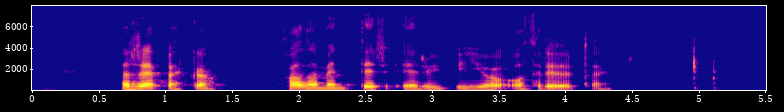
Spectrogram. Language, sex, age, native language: Icelandic, male, 20-29, Icelandic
